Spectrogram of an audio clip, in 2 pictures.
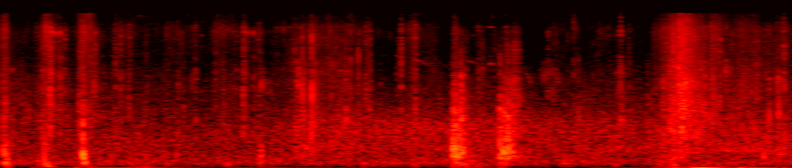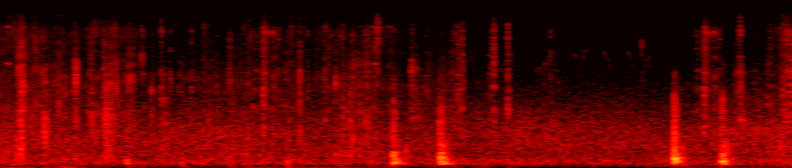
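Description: Footsteps thud slowly over grass and then onto wooden boards.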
